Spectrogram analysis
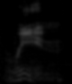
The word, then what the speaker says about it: Rin: Pronounce it as a long e. Rin.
